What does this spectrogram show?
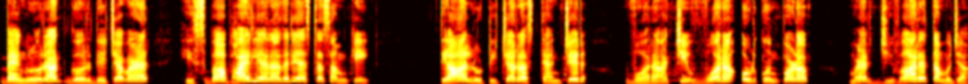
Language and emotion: Goan Konkani, disgusted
